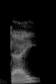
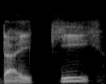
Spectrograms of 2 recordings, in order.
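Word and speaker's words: Dike: people talk about is daiki okay it's not pronounced dyke it's pronounced daiki like nike who is also by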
